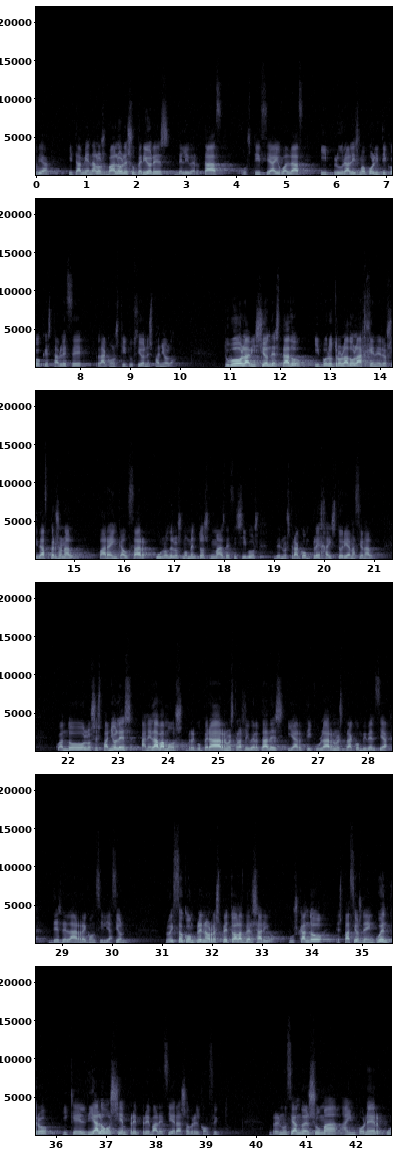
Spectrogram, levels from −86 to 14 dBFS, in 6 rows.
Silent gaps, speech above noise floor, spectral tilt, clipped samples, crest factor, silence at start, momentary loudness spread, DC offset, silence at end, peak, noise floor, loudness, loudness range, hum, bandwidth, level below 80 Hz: none; 44 dB; -6.5 dB/octave; under 0.1%; 22 dB; 0 s; 16 LU; under 0.1%; 0 s; -6 dBFS; -71 dBFS; -27 LUFS; 9 LU; none; 12 kHz; -76 dBFS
